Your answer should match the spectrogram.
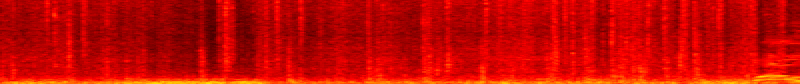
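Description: Heavy rain and wind beating on a car, a loud steady rush with scattered sharp ticks of drops striking the windshield and body, from inside the vehicle.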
